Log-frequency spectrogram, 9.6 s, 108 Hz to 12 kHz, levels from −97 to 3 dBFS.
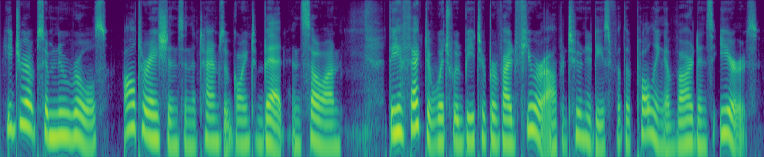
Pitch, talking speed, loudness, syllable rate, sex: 180 Hz, 195 wpm, -19 LUFS, 5.5 syllables/s, female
